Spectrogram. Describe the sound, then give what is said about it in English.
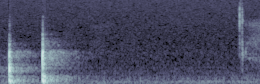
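Two sharp knocks on a door, close together and evenly spaced, ring out, then comes a quiet pause and a faint, higher tap at the very end. “Ah, but others of us hear a knock on the door.”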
